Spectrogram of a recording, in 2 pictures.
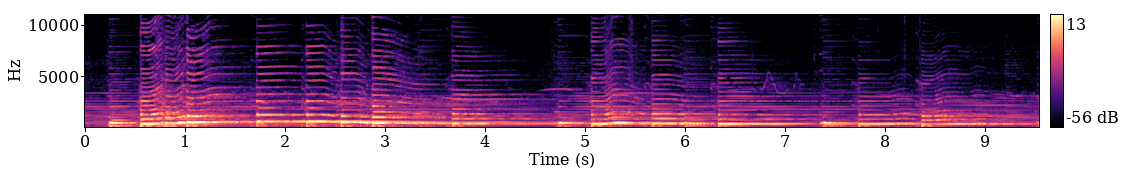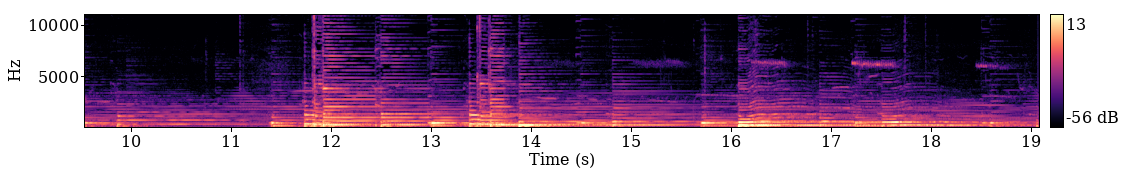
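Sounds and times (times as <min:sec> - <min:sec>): plucked string instrument notes: 0:00.0 - 0:19.0.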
